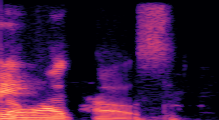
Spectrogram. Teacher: when we have white house we have only one stressed syllable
